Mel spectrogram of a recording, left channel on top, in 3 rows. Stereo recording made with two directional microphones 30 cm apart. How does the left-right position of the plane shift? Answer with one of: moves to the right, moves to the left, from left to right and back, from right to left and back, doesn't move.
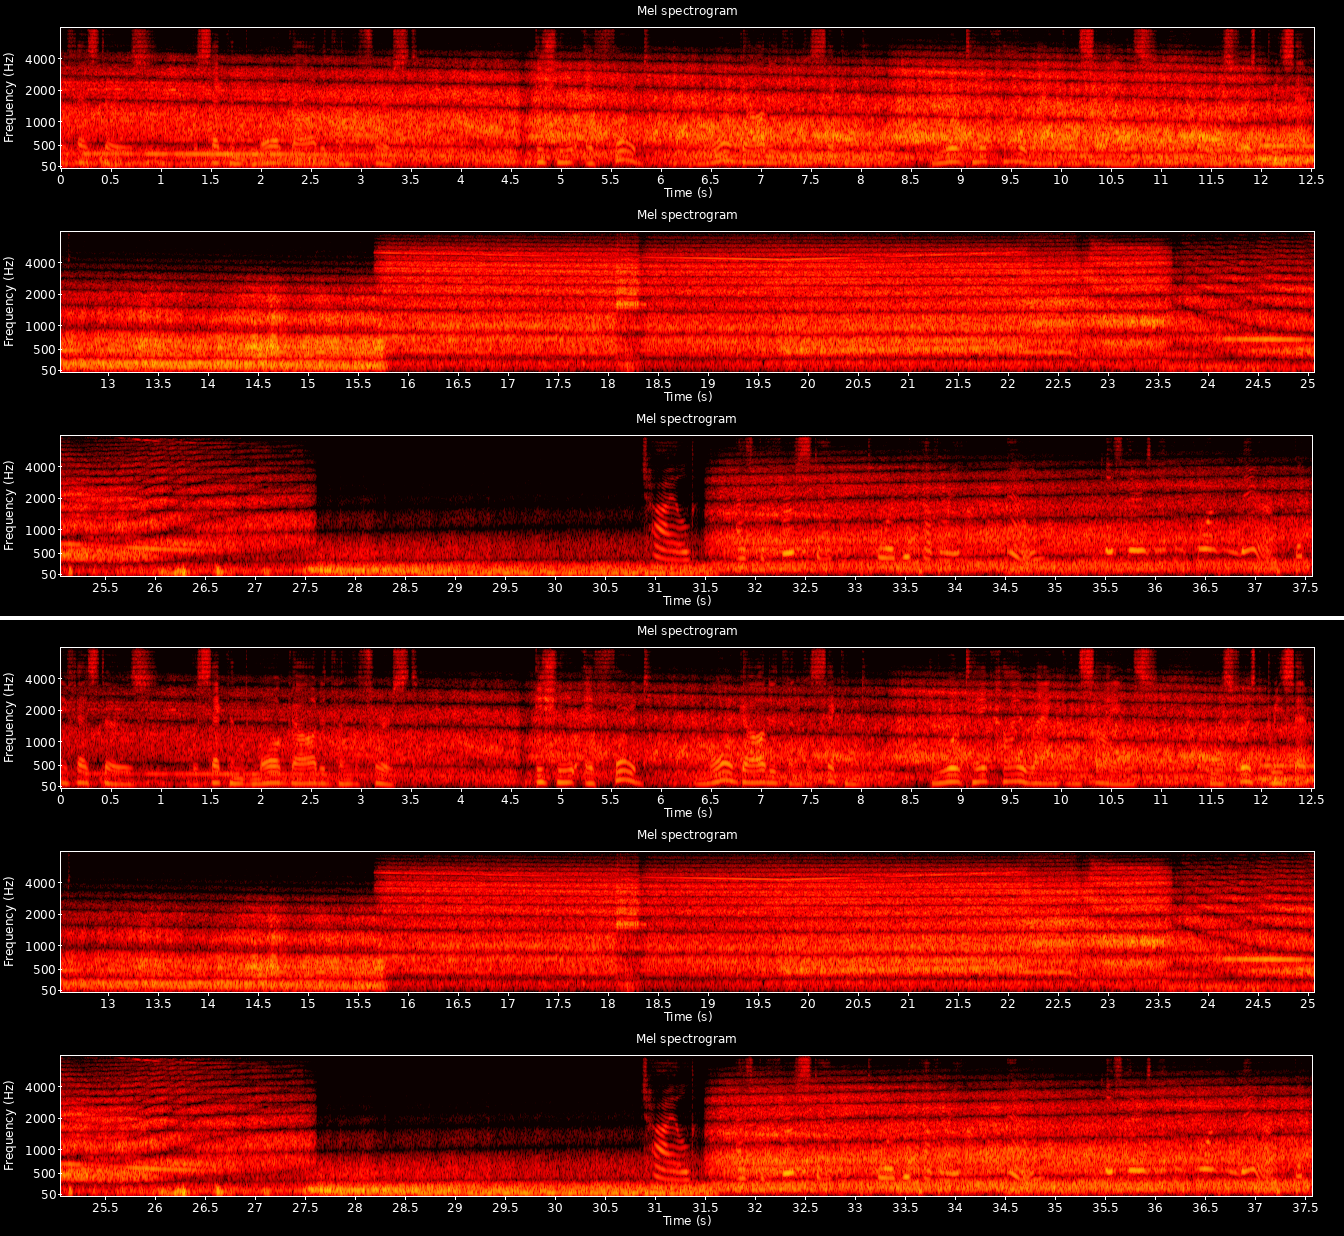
moves to the right.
